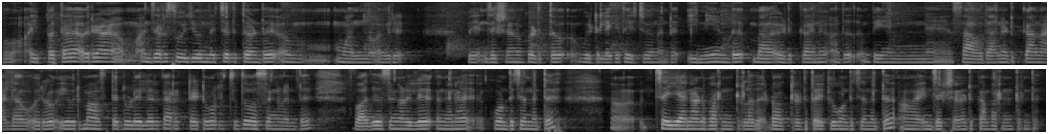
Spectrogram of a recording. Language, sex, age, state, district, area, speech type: Malayalam, female, 45-60, Kerala, Malappuram, rural, spontaneous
